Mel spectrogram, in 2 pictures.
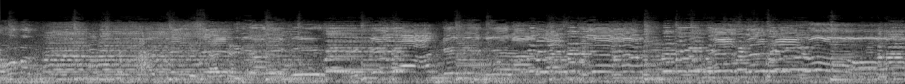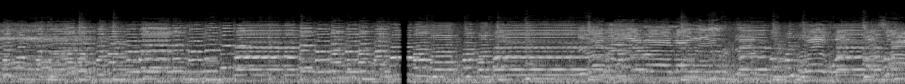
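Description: Live norteño music: a button accordion leads over a strummed twelve-string guitar, with a man singing. The sound drops out for an instant about 13 seconds in.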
